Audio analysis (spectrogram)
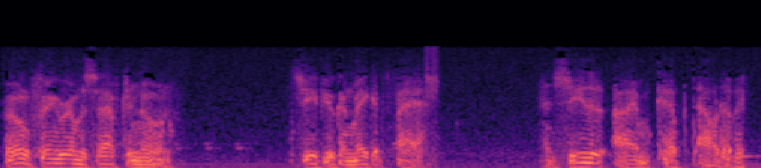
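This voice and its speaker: An actor playing a bossy, impatient gangland boss in an old radio drama, curt and domineering. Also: male voice, deep voice, fairly even intonation, moderate pace, vocal fry. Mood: guarded, businesslike. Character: gruff, impatient male crime boss, bossy and suspicious. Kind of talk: old-time radio crime drama acting. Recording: muffled, noisy old radio drama recording.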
